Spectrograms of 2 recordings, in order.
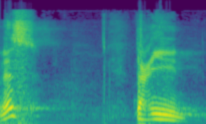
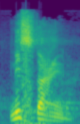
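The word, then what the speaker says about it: نستعين: Iyaka na'budu wa iyaka nastain. Ada yang baca pakai kasrah. Nista'in. Ya. Nistain ini bacaannya dari Bani Asad, Rabiah, dan Bani Tamim. Tapi kita baca harus menggunakan fathah kalau untuk kita ya.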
